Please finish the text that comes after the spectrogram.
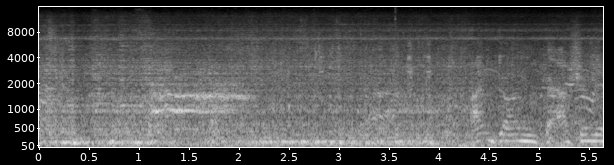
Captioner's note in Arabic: موسيقى مشوقة; يصرخ الممثل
